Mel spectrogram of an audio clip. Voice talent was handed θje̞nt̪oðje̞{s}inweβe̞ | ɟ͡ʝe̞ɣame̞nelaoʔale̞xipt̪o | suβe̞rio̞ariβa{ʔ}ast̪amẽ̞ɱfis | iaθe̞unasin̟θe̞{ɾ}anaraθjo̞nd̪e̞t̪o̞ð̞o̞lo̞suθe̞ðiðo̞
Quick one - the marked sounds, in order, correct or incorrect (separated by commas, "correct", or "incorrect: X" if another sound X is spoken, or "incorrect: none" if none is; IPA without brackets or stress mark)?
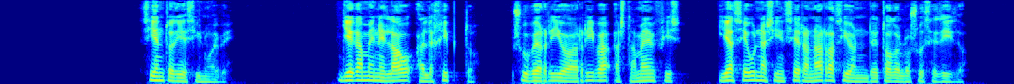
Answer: incorrect: θ, correct, correct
